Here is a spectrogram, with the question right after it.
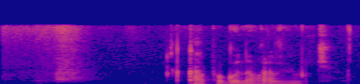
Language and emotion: Russian, neutral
